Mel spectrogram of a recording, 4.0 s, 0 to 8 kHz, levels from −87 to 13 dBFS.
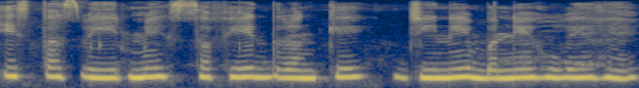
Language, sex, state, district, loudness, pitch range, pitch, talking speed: Hindi, female, Uttar Pradesh, Lucknow, -11 LUFS, 245-270 Hz, 255 Hz, 150 wpm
